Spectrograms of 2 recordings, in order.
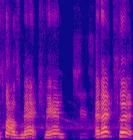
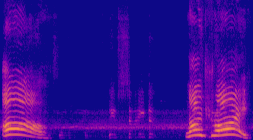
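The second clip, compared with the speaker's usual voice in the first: high, drawn-out cry of surprise; excited commentary outburst; 5 semitones higher, much slower than usual. Real, not acted. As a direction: call the saved try in high-pitched excitement. Live call of a saved try.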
